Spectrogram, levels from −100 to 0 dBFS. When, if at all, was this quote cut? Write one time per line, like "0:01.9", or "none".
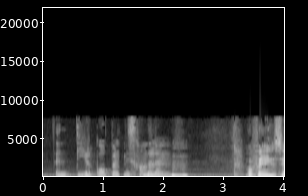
0:01.2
